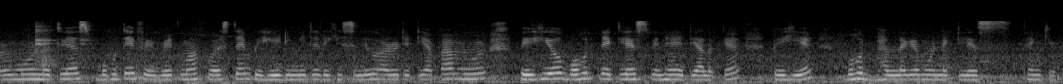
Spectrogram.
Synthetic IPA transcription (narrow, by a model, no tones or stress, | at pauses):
aɹumʊɹneklesboɦutejpʰevɔɹitmojpʰaɹstajmpeɦiɹdiŋitɛdekʰisilʊ̃aɹutetijapamʊɹ | peɦioboɦutneklespinɦɛetijalokɛ | peɦiɛ | boɦut̚bʱalːaɡɛmʊɹneklestʰɛŋkju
